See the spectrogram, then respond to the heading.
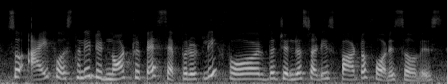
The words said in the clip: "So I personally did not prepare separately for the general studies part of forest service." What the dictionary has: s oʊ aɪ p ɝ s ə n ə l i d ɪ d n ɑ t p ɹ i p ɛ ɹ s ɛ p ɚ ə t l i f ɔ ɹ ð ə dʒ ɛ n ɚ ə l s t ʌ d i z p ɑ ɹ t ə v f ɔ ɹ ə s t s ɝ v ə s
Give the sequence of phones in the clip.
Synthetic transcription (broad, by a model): s oʊ aɪ p ɝ s ə n ə l i d ɪ d n ɑ t p ɹ i p ɛ ɹ s ɛ p ɚ ə t l i f ɔ ɹ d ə dʒ ɛ n ɚ ə l s t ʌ d i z p ɑ ɹ t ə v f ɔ ɹ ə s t s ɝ v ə s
